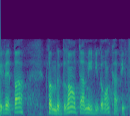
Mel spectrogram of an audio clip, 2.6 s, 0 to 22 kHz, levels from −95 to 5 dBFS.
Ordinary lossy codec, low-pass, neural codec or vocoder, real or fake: MP3, 48 kbps; 5.4 kHz; codec, 24 kHz, 0.9 kbps, WavTokenizer, small release; fake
